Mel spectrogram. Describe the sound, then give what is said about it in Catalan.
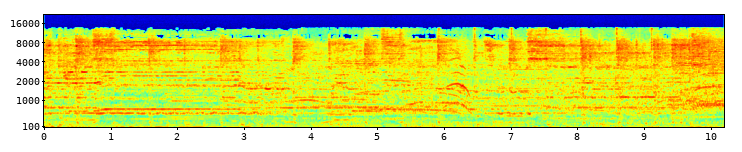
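An audience shouts, whoops and cheers without pause at the opening concert of an Irish rock band's residency in a new ball-shaped venue with a curved, immersive screen. The crowd noise stays loud and dense over music. “I aquesta era la reacció del públic, quedant engolit completament, ho heu de veure les imatges, per l'espectacle visual immersiu d'aquesta pantalla encorbada, aquesta bola”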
